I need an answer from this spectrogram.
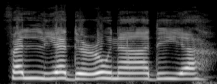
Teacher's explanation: پھر یہاں دال پہ جزم ہے تو یہاں حکم القلقلہ ہوا تو ہم دال کو ہلاتے ہوئے یہ کلمہ پڑھیں گے. آخری میں عین ہے اور اس پہ پیش ہے تو ہم اپنی آواز لمبی نہیں کریں گے تاکہ مد واو نہ ظاہر ہو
